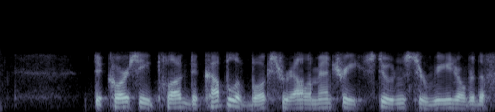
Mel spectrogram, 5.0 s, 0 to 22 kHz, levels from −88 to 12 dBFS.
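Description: iLBC codec coding runs through the whole of this speech recording. The sound is confined to a 200 Hz to 3.4 kHz telephone band and has a plainly audible rough, slightly synthetic edge, which fits iLBC's 30 ms frame mode at around 13.33 kbps. Each frame's excitation is coded independently of the one before it. Lost iLBC frames cause a brief dropout from 2.99 to 3.04 s, a gap of about 30 ms that fits a single lost frame. The decoder fills it by repeating the last pitch cycle mixed with noise, producing a short held, faintly buzzy vowel. Because iLBC frames do not depend on each other, the speech recovers cleanly almost immediately afterwards.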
